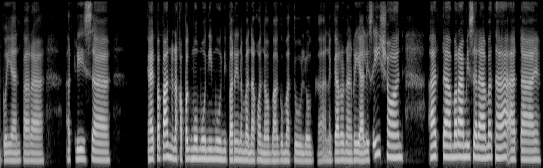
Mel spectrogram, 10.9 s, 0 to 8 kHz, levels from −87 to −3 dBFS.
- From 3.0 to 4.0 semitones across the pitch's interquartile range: No, average, 4.5 semitones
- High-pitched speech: No, medium, 160 Hz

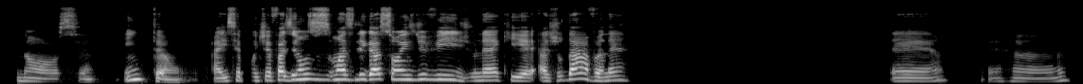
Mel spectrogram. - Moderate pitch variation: No, wide, 6.6 semitones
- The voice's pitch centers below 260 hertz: Yes, medium, 185 Hz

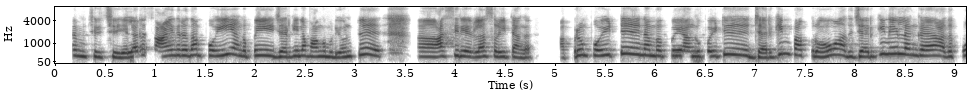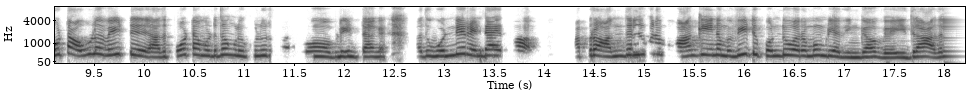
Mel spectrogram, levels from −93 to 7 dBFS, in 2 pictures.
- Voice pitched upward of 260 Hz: Yes, very high, 270 Hz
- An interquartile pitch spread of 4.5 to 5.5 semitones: No, average, 3.8 semitones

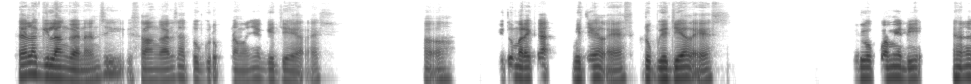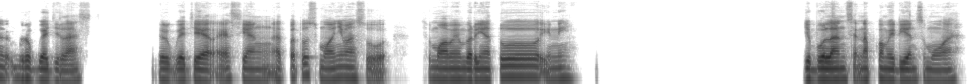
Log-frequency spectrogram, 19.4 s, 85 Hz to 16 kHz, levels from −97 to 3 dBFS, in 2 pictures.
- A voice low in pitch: Yes, low, 115 Hz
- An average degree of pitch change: No, narrow, 2.3 semitones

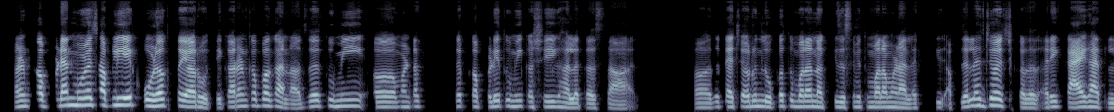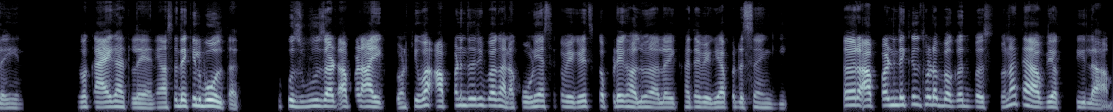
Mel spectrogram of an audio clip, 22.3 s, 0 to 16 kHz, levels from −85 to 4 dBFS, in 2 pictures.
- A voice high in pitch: No, medium, 175 Hz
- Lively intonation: No, average, 3.5 semitones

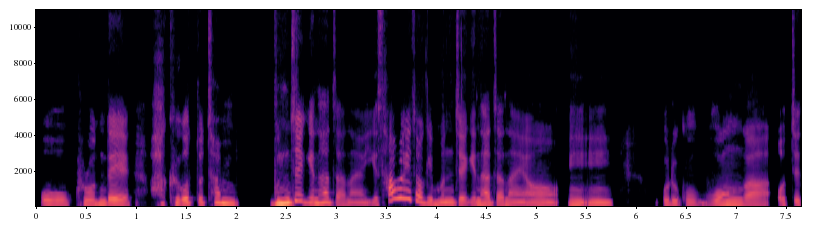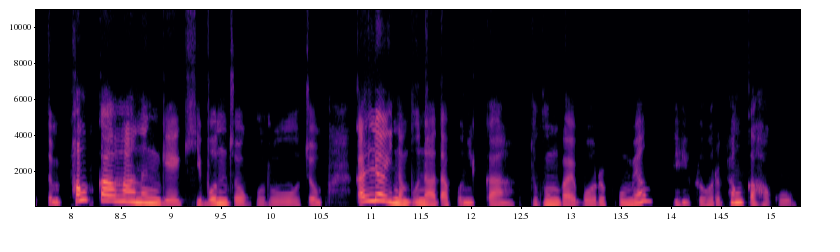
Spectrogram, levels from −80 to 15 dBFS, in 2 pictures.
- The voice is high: No, medium, 180 Hz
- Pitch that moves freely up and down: Yes, wide, 7.1 semitones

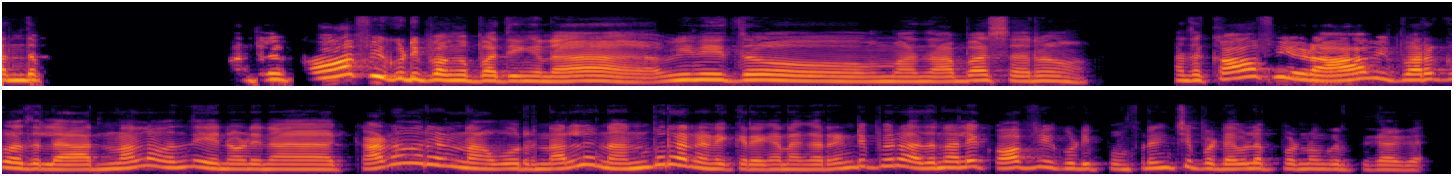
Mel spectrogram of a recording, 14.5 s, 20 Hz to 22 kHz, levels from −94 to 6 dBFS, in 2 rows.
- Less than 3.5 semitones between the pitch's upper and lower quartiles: No, average, 4.5 semitones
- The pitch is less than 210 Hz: No, high, 225 Hz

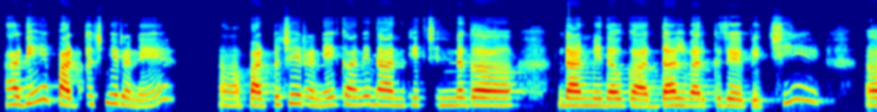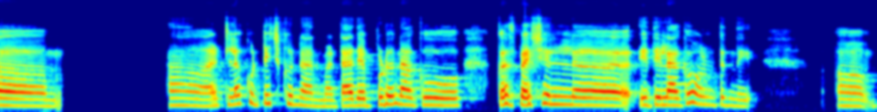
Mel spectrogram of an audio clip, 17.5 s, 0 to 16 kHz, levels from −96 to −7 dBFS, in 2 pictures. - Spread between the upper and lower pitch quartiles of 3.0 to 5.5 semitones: No, narrow, 2.6 semitones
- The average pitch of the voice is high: Yes, high, 235 Hz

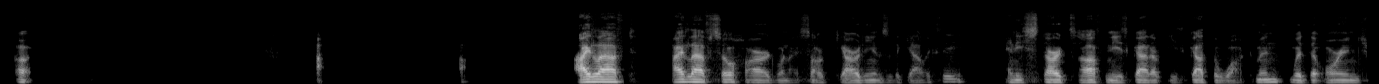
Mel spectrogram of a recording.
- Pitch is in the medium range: No, low, 100 Hz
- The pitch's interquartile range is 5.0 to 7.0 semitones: No, average, 3.0 semitones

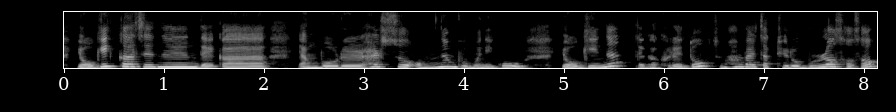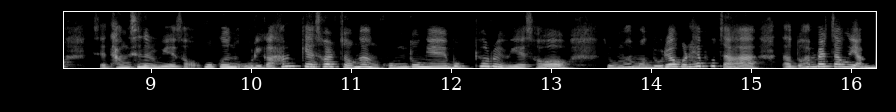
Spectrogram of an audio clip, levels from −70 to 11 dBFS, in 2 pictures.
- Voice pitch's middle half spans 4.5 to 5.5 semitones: No, wide, 7.7 semitones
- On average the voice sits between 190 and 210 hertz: No, high, 230 Hz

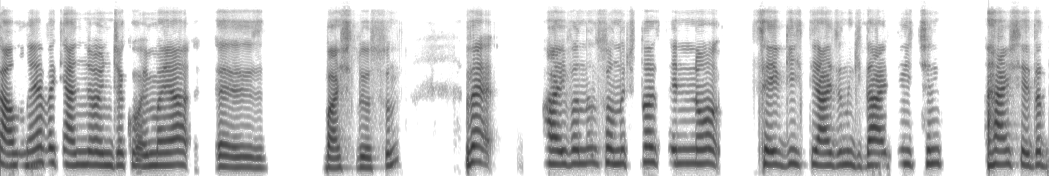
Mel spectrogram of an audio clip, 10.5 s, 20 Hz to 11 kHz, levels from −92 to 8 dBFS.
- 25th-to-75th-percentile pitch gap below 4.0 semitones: Yes, narrow, 2.4 semitones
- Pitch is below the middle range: No, high, 240 Hz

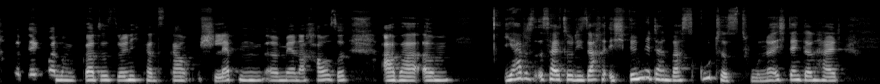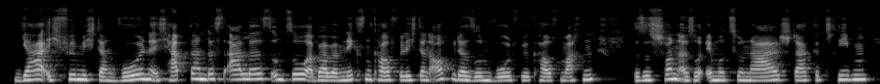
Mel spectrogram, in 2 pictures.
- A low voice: No, high, 200 Hz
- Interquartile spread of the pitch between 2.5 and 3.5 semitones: Yes, average, 2.9 semitones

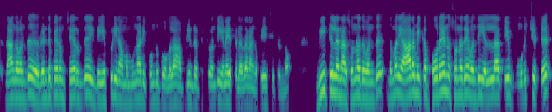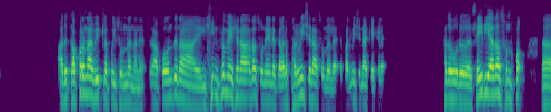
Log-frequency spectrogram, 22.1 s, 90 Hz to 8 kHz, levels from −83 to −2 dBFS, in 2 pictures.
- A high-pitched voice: No, medium, 165 Hz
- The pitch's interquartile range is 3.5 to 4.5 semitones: Yes, average, 4.0 semitones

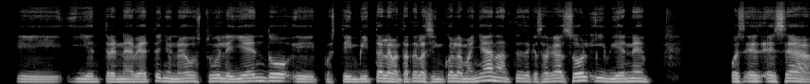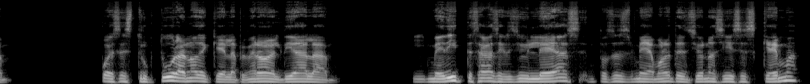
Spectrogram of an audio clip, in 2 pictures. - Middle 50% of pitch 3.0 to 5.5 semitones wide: No, narrow, 2.6 semitones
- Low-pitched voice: Yes, low, 130 Hz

